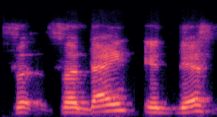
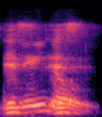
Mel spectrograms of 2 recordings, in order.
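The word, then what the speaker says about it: Cedeño: Sadano. That's how you pronounce it? Sadano? Sadano. It ain't no A in it. I thought it was Sadino. It's Spanish, bro.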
